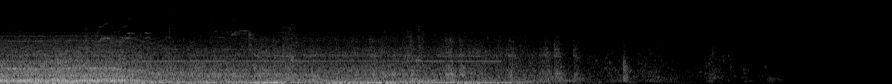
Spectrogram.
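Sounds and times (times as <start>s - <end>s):
emergency patrol boat driving in reverse: 0.0s - 5.7s.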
